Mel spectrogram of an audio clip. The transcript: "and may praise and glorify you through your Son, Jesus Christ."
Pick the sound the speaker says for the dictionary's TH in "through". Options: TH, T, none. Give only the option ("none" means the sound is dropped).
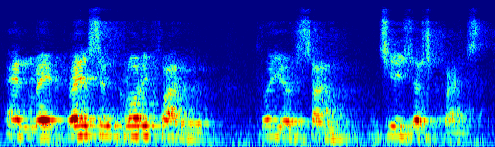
T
